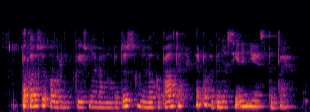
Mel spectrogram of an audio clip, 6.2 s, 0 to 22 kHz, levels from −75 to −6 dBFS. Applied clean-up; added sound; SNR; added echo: neural separator model SepFormer DNS4.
